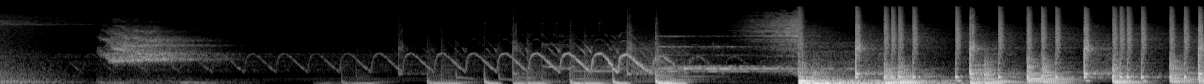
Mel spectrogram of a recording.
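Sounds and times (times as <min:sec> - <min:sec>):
whoosh hit: 0:07.9 - 0:10.1
heavy low hit: 0:08.0 - 0:10.3
low bass thumps: 0:08.0 - 0:12.0.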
